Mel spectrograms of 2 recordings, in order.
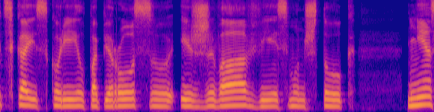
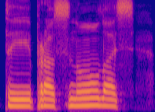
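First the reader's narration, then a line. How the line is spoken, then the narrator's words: Mumbled. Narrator (Russian): промямлил он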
